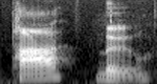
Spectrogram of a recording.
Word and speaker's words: Pabu: 2 syllables. Pa-boo. And there's Pabu, who is a fire parrot.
